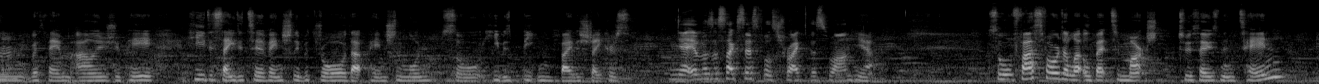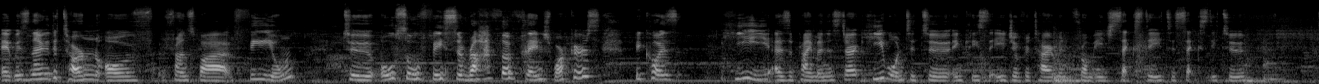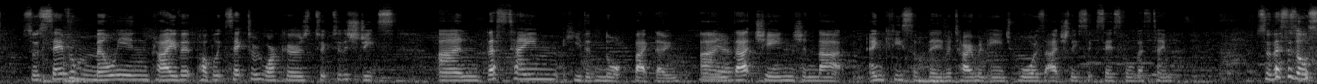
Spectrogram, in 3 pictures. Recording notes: We recorded this episode on 2 December 2023, at Paradis du Fruit . At Paradis du Fruit.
